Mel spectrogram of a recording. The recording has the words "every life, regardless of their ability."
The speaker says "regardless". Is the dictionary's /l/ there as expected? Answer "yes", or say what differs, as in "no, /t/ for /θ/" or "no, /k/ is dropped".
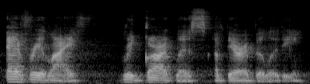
yes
